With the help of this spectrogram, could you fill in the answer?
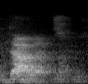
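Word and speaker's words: דלת: We always lean on the first syllable. So it's not what? It's not dalet. It's dalet.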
